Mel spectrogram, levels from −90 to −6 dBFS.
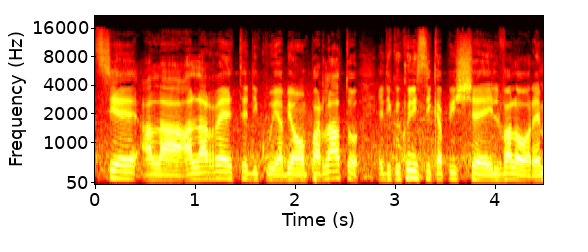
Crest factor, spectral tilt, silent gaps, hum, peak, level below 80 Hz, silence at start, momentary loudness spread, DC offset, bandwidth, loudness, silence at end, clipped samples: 14 dB; -4 dB/octave; none; none; 0 dBFS; -68 dBFS; 0 s; 7 LU; under 0.1%; 16.5 kHz; -15 LUFS; 0 s; under 0.1%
